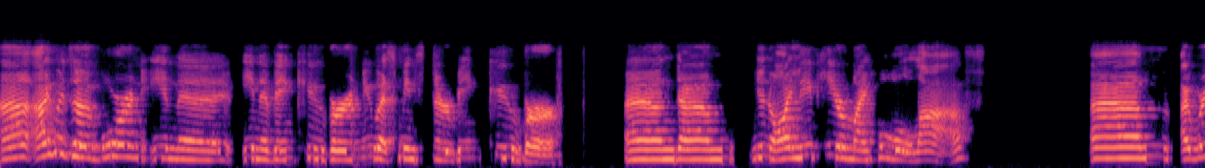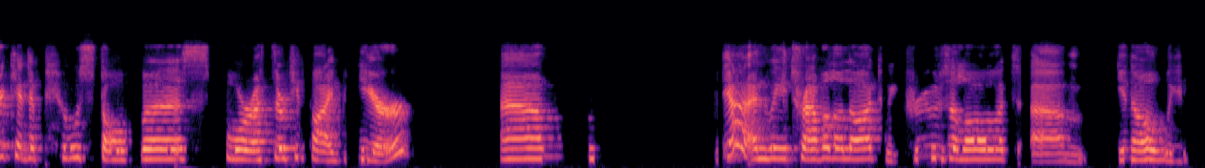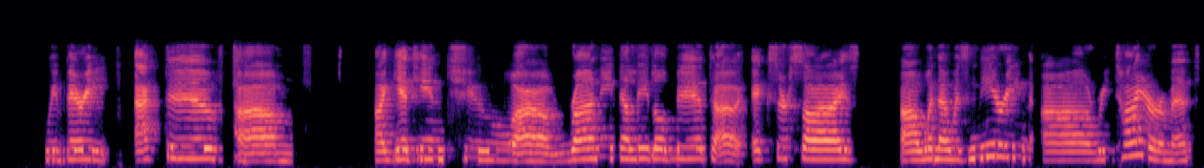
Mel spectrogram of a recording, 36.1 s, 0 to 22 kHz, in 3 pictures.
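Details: Adult woman with foreign accent syndrome since 2010.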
